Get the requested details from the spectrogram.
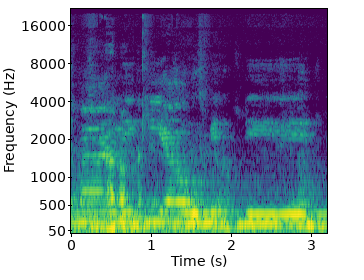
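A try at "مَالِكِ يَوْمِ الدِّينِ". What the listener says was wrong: Maliki jangan yau Pak.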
